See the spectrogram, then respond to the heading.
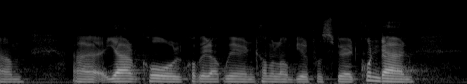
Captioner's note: speaking in foreign language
